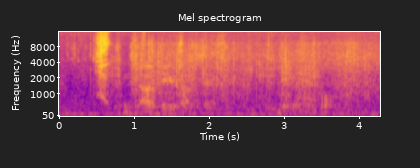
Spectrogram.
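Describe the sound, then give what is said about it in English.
Crunchy chips being eaten: one sharp, loud crunching bite near the start, then softer chewing while people talk. “I was hoping you'd keep talking and do your review, but you just kept eating the chips.”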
